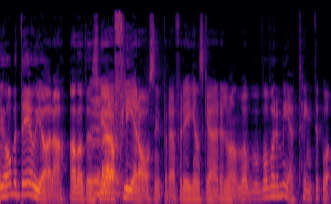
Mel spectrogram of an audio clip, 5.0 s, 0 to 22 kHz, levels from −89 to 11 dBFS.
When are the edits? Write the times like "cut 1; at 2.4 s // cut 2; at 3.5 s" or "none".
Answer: cut 1; at 1.5 s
